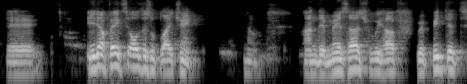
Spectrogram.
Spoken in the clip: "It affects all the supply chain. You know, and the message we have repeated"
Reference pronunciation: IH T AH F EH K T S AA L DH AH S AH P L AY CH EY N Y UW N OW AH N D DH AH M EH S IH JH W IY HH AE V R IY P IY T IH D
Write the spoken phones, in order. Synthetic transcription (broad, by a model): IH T AH F EH K T S AA L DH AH S AH P L AY CH EY N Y N OW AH N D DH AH M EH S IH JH W IY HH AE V R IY P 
